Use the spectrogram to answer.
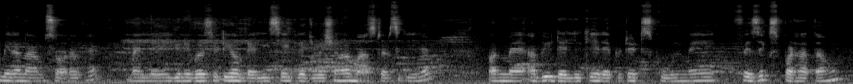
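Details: Adult man; typical speech.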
